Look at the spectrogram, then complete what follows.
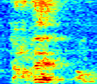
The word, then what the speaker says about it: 야훼: 여호와보다는 야훼라고 부르는 게 좀 더 정확하다고 그래요.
